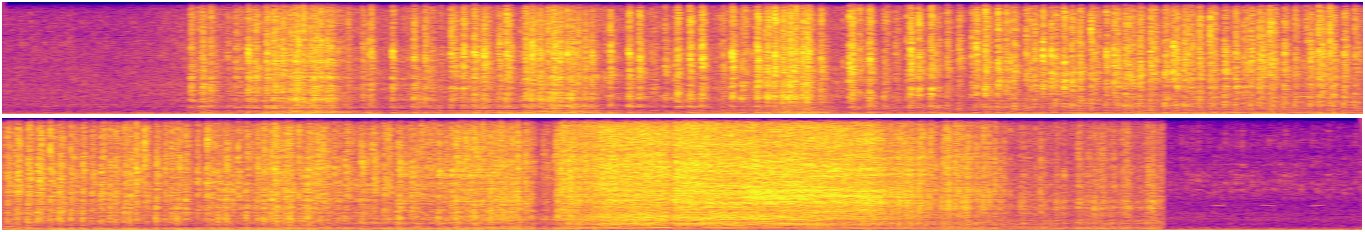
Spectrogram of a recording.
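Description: A dune buggy's engine roars loudly and revs up and down close by.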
